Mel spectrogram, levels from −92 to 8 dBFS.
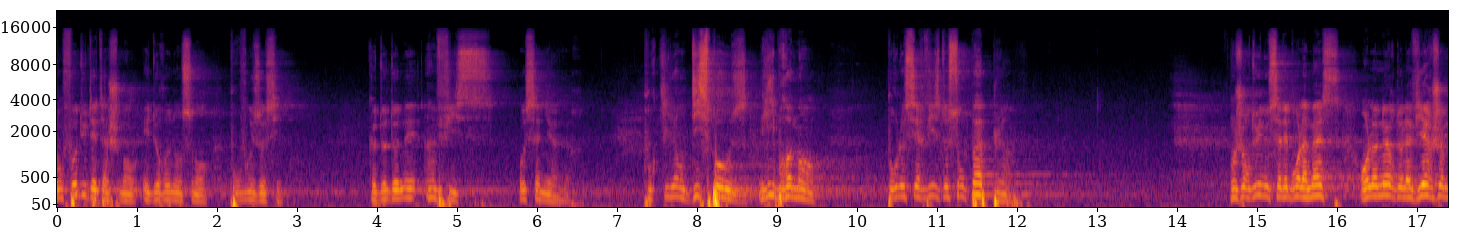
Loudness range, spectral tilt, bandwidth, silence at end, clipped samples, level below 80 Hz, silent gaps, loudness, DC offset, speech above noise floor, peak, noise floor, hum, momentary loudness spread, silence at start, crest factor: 9 LU; -6 dB/octave; 15.5 kHz; 0 s; under 0.1%; -32 dBFS; none; -24 LUFS; under 0.1%; 31 dB; 0 dBFS; -54 dBFS; none; 16 LU; 0 s; 24 dB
